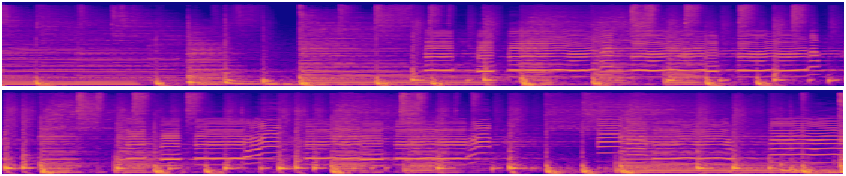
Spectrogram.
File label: drum and tenor sax solo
